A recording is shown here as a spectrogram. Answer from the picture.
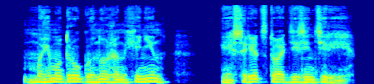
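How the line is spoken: Gruff mutter. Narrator (Russian): буркнул он

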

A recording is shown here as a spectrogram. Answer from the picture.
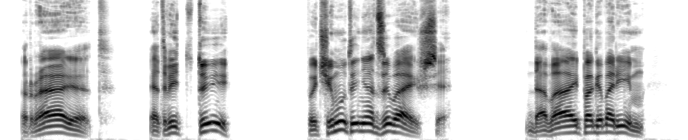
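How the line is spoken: Loud, calm, peaceable call. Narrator (Russian): Миролюбиво, громко, но спокойно позвал Орден

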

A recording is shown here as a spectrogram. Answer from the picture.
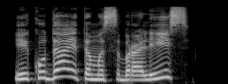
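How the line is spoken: Stern but unsure. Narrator (Russian): Голос комбинатора звучал довольно строго, но не вполне уверенно

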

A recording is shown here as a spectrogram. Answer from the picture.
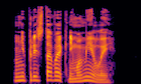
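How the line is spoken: Gentle affectionate. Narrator (Russian): ласково сказала Джейн

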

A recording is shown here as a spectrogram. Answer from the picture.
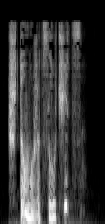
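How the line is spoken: Grumbled. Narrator (Russian): буркнул отец Павлин

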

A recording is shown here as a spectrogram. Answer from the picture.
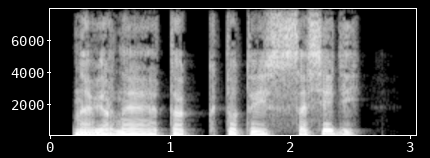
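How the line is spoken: Uncertain. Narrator (Russian): Неуверенно проговорила Лора

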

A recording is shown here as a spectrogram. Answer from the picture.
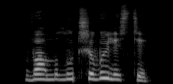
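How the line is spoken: Trembling young man's voice. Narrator (Russian): дрожащим голосом ответил парень

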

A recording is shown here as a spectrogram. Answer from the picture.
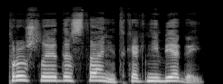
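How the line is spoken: Sighing. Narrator (Russian): Лар вздохнул

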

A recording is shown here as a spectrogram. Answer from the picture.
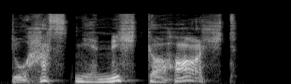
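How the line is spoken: Growled. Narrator (German): knurrte Mufasa

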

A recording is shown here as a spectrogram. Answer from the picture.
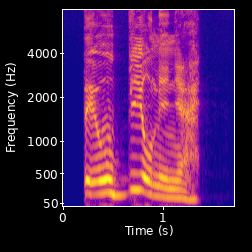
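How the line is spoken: Groaning. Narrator (Russian): простонал Чельмсвуд

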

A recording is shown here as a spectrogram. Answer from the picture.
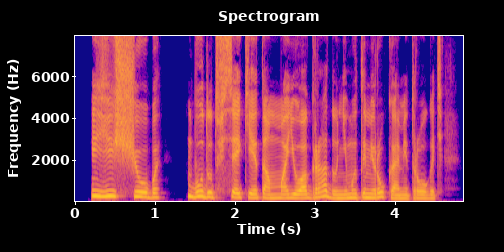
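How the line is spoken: Grumbling. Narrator (Russian): проворчал Альер

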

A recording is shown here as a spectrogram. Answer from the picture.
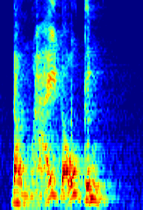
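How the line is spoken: Terrified cry. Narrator (Vietnamese): Hổ Điểu Thần Ma không dằn được khiếp hãi kêu lên

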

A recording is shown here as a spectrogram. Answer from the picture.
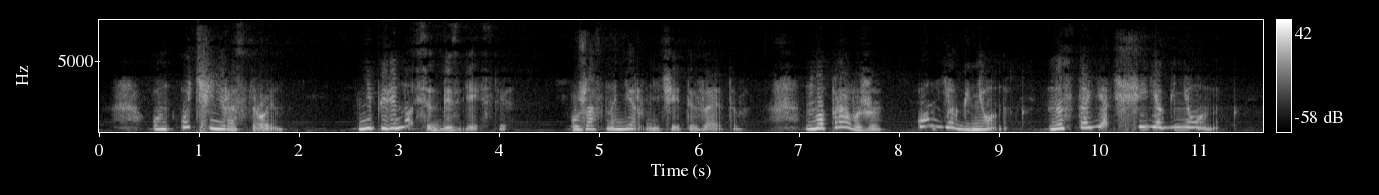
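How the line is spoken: Holding back tears. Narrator (Russian): Она принялась было плакать, но сумела подавить рыдание и, обращаясь к Френ, сказала

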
